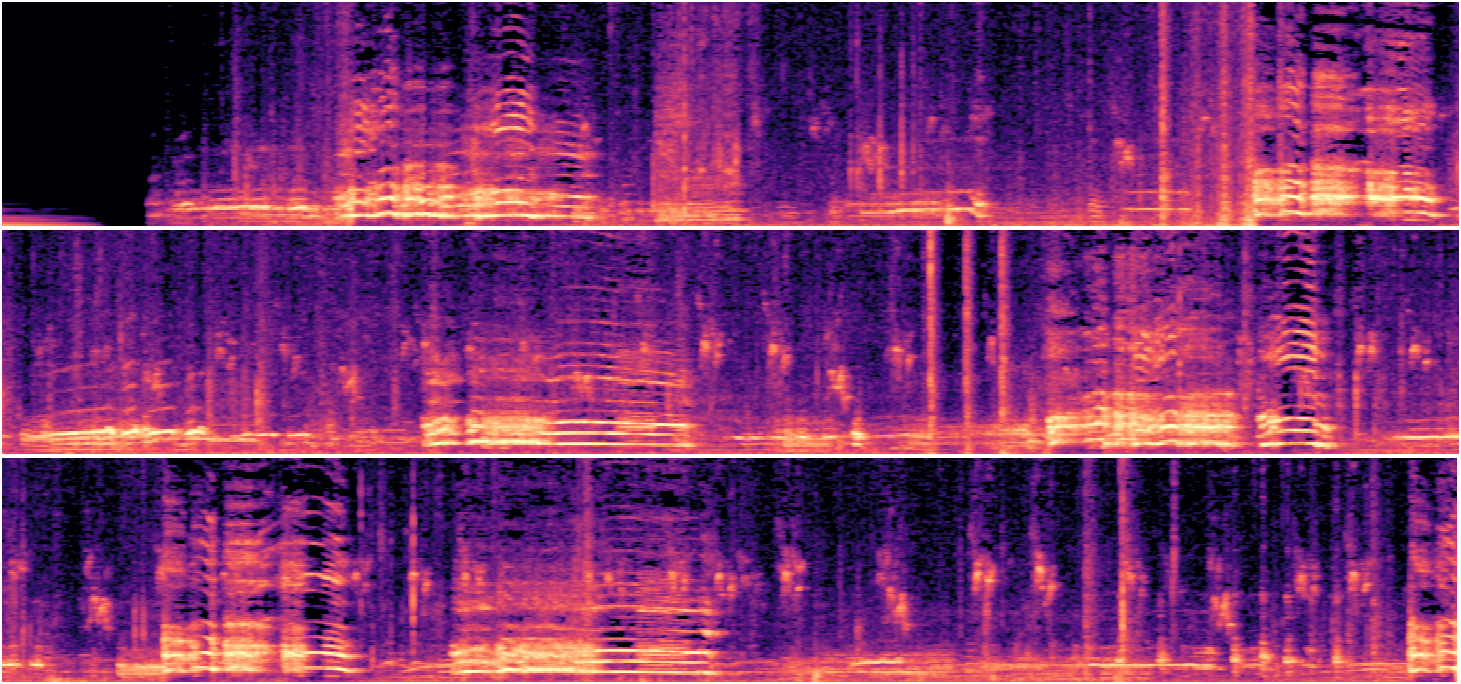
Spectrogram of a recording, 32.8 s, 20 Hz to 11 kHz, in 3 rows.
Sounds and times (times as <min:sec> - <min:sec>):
Cluck: 0:01.1 - 0:03.9, 0:04.5 - 0:09.7, 0:10.6 - 0:14.0, 0:15.6 - 0:20.3, 0:20.9 - 0:23.3, 0:26.2 - 0:32.7
Crowing, cock-a-doodle-doo: 0:02.5 - 0:04.5, 0:09.4 - 0:10.8, 0:14.1 - 0:16.1, 0:18.8 - 0:20.9, 0:23.0 - 0:24.6, 0:25.2 - 0:27.3, 0:32.4 - 0:32.7.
